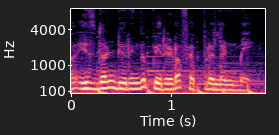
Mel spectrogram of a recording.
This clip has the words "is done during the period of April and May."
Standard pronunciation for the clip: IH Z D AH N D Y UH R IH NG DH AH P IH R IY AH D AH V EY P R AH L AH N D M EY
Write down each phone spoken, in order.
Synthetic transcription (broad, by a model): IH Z D AH N D Y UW R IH NG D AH P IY R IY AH D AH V EY P R AH L AH N D M EY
